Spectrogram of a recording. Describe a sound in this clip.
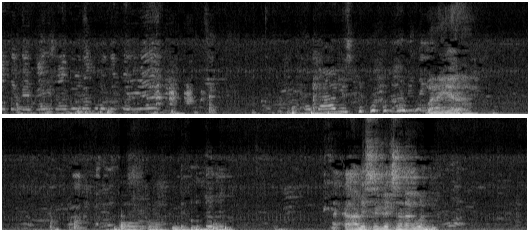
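A young man speaks into a microphone with animation, close and amplified.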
